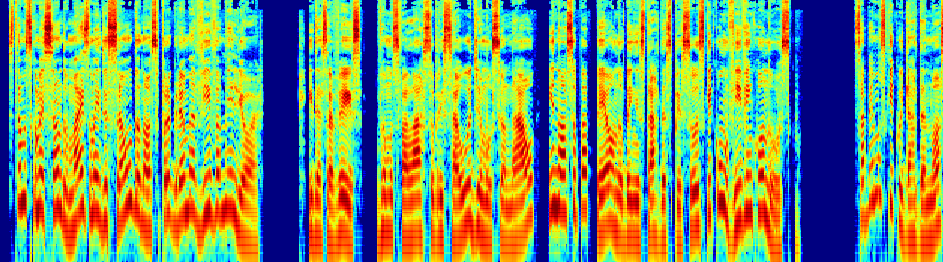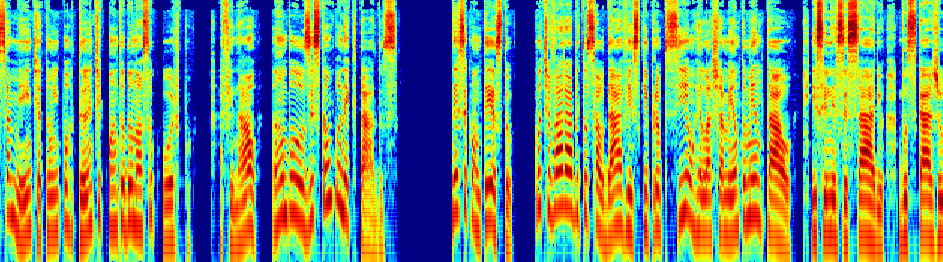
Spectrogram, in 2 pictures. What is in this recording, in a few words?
portuguese brazilian podcasts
